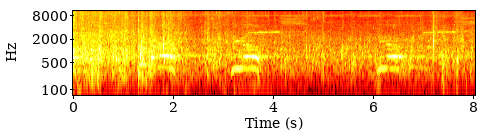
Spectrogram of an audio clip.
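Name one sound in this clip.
Water splashes as a man wades through a shallow stream.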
